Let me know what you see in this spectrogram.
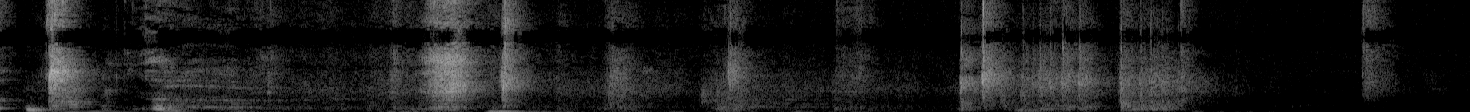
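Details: A sneezing fit of several sharp, explosive sneezes in quick succession with breaths between, possibly at the start of a cold.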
